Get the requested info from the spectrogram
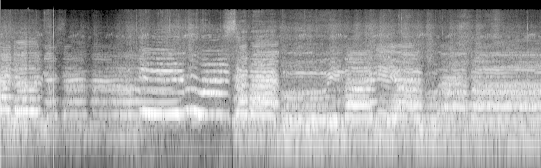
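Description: A crowd of men and women singing a hymn together in many voices, with no instruments heard.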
